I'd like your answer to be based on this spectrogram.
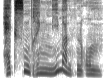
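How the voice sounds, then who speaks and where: A woman reading an audiobook, voicing an earnest, eager young witch in a brighter, higher voice. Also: animated, measured pace, slightly rough, no echo, clean studio sound. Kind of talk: audiobook character voice.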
